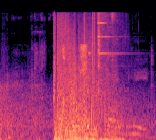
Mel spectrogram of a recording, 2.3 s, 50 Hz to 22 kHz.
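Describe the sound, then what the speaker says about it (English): Gunfire in a VR shooter game, a sudden loud burst of rapid shots lasting about a second and then trailing off, with faint background noise before it. "That was literally 3 shots you took me out with."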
